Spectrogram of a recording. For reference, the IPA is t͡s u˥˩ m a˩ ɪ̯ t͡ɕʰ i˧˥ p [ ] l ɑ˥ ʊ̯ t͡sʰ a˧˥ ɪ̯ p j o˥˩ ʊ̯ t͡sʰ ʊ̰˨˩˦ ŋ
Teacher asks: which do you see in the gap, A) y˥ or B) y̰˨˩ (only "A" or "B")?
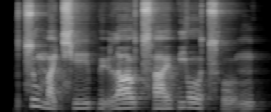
B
